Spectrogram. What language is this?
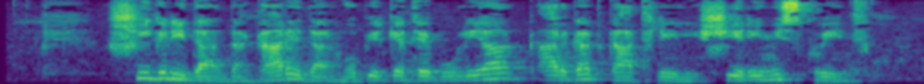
Georgian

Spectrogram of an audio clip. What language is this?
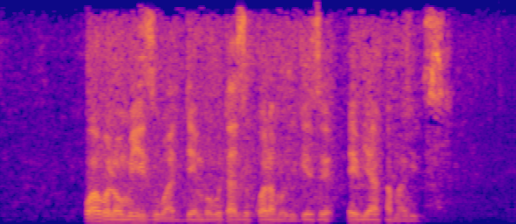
Ganda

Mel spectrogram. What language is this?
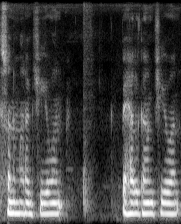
Kashmiri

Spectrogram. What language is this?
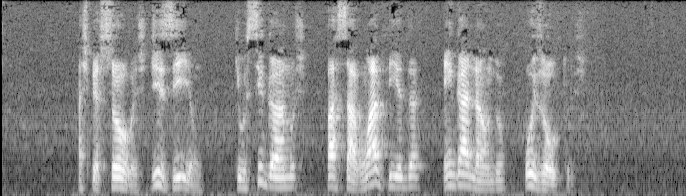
Portuguese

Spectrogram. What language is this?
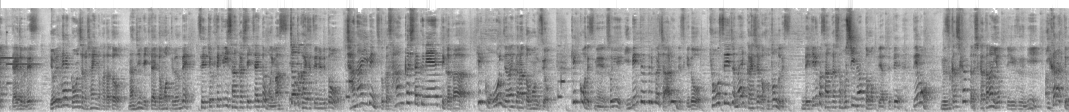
Japanese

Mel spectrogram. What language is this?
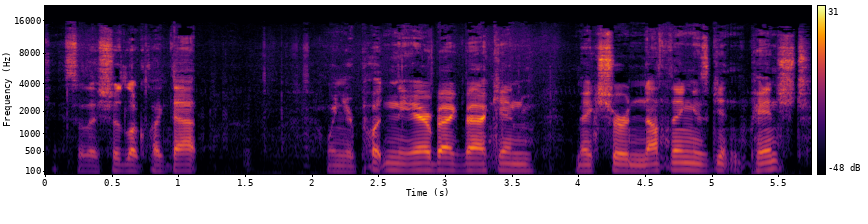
English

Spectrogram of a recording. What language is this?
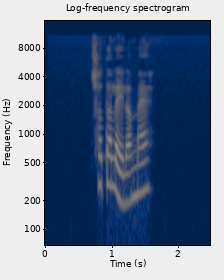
Cantonese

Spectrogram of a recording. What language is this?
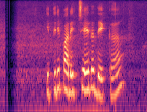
Sinhala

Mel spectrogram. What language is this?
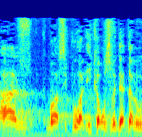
Hebrew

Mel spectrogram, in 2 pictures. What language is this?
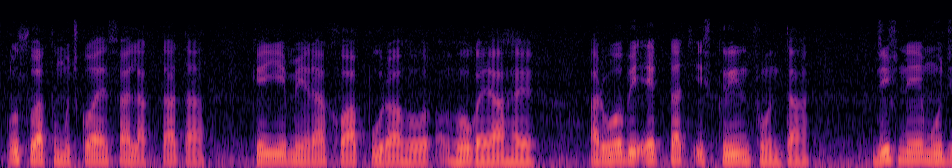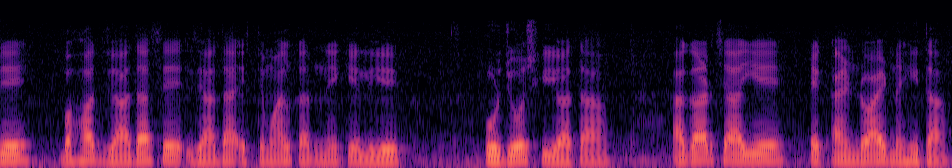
Urdu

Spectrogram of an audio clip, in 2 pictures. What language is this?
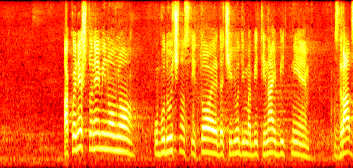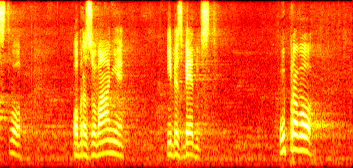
Serbian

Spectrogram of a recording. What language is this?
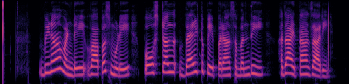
Punjabi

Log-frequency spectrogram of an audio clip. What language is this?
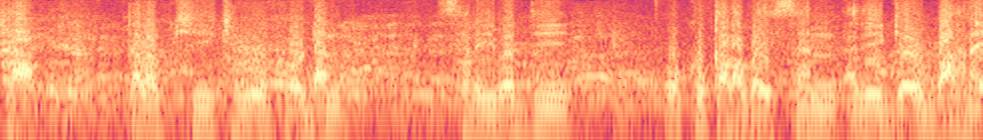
Arabic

